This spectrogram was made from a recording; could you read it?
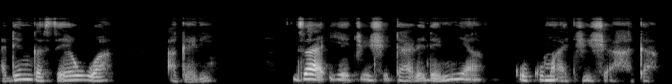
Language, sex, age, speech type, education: Hausa, female, 30-45, spontaneous, tertiary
